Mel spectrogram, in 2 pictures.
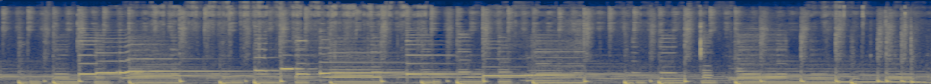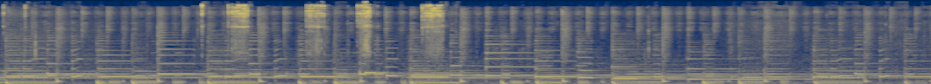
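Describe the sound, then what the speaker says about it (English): Brake caliper being removed from a Triumph Bonneville motorcycle, a continuous run of ratchet clicks, metallic tool taps and rattles, close and fairly quiet, with no one speaking. "I'm going to take the caliper off now, take out the brake pads"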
